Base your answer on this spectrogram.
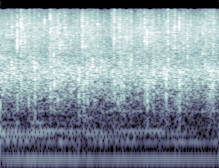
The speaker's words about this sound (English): What I want the rest of you to do is I want you all to clap right now because we have some honest people that are seeking healing from God.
